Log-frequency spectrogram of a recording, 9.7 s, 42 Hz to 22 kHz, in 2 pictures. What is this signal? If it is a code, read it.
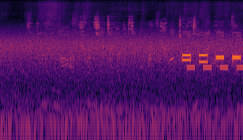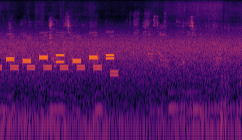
Multi-frequency trunk signalling (R2, with the far end's replies), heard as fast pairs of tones, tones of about 170 ms, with phone line noise and the noise inside a car. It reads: 87663167169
